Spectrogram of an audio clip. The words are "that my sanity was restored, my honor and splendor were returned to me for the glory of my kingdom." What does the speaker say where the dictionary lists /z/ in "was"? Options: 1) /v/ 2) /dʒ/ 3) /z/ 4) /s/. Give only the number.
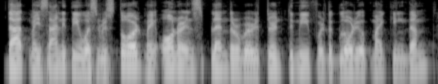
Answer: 4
